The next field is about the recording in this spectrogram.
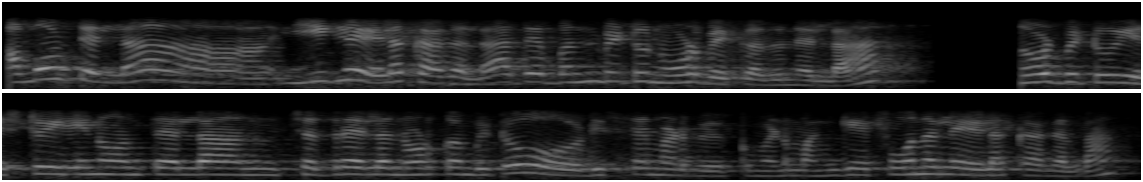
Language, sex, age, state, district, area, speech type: Kannada, female, 30-45, Karnataka, Hassan, urban, conversation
